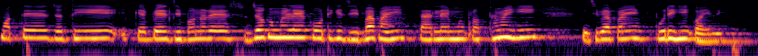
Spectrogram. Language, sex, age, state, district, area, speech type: Odia, female, 45-60, Odisha, Jajpur, rural, spontaneous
